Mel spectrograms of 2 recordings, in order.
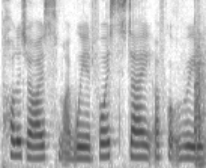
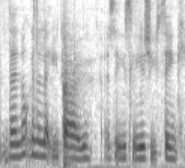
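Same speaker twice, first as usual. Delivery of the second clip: ordinary talk, nothing marked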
